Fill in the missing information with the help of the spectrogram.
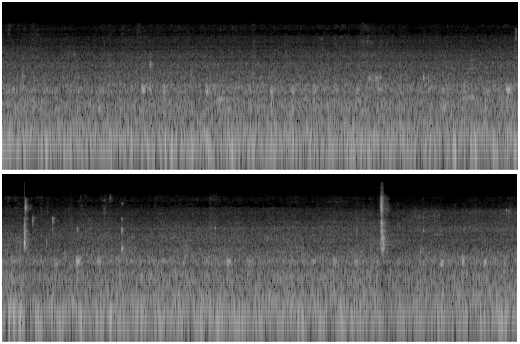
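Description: Water lapping and gurgling against shoreline rocks, with scattered small ticks and one sharp click about nine seconds in.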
